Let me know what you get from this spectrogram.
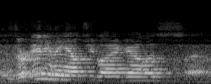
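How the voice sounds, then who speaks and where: A man's voice: high voice, steady tone, brisk, fairly bright tone, highs cut off, a little hiss or hum. A man voicing a tired, hungry husband who grows more exasperated as he tries to order food. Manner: exasperated, pleading. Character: weary, hungry husband on a road trip. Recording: echoey, distant amateur recording.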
